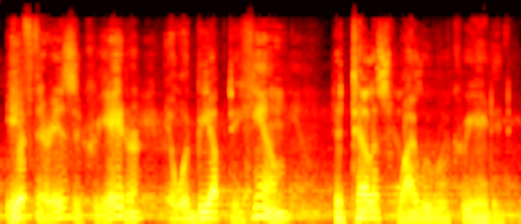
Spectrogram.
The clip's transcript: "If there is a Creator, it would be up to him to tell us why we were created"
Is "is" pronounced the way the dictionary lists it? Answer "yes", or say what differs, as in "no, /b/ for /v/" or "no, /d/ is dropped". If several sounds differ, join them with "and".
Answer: yes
